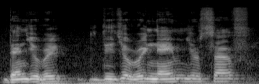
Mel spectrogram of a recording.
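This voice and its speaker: Halting male podcast host. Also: medium pitch, little pitch movement. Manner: halting, searching for words. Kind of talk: casual interview chat.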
